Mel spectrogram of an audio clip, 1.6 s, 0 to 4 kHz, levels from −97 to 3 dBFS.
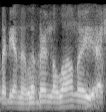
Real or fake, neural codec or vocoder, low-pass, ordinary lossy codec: fake; codec, 16 kHz, 0.5 kbps, X-Codec, HuBERT features, trained on general audio; 3.6 kHz; MP3, 24 kbps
